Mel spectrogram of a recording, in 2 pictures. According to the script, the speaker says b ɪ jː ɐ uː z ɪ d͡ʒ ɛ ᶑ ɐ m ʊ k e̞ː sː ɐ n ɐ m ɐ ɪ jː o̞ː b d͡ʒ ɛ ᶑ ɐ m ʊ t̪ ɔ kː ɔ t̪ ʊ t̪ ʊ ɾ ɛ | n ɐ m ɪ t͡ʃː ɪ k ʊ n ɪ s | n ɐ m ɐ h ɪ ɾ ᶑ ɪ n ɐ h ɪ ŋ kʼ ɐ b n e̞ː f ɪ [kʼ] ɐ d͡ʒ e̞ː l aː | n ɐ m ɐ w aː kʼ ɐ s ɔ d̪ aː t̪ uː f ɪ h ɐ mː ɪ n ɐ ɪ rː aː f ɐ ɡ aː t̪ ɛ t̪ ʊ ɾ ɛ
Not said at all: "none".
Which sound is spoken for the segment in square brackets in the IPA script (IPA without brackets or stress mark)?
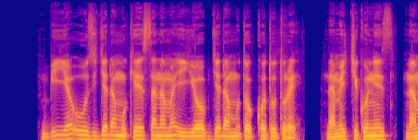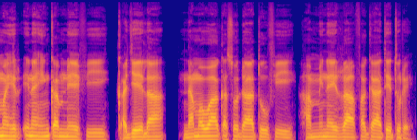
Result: kʼ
